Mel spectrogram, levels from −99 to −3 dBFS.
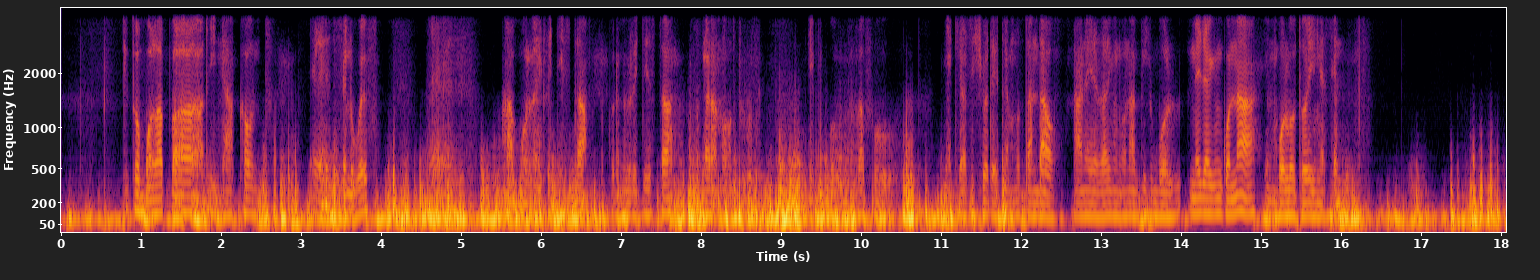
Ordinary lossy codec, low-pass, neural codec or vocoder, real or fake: none; 3.6 kHz; autoencoder, 48 kHz, 32 numbers a frame, DAC-VAE, trained on Japanese speech; fake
